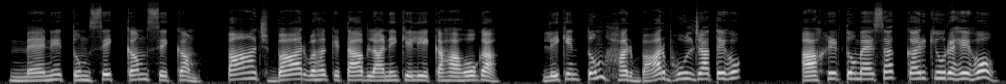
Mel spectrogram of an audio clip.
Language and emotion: Hindi, angry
